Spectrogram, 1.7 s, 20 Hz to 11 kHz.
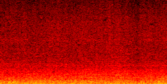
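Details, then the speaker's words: BMW i3 REX on a motorway at 70 to 76 mph, recorded in the cabin. A loud, steady, low rushing roar with no mechanical rhythm: heavy wind buffeting through the open sunroof, likened to aircraft noise. "i'm gonna shut it now it's like an aircraft noise man anyway that was just a bit of a trial to see if you could hear that on this because it does uh come over rather loud"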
